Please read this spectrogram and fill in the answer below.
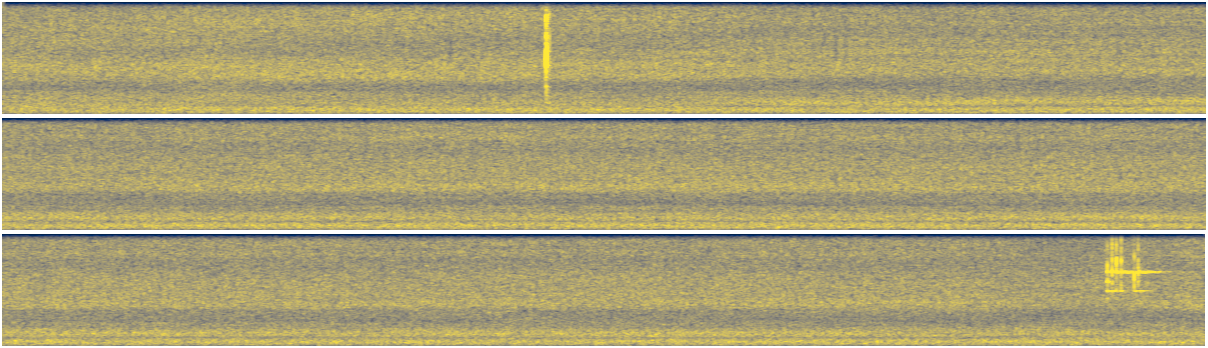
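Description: Creek water rushing steadily over a small rocky falls and riffle, an even, unbroken rush.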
